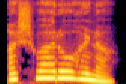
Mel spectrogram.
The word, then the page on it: ಅಶ್ವಾರೋಹಣ: Kannada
